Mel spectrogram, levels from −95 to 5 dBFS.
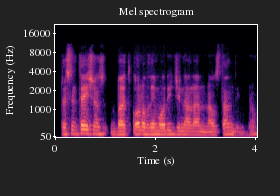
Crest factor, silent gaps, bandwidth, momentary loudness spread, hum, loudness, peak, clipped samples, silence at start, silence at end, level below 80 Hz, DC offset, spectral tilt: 18 dB; none; 10.5 kHz; 9 LU; none; -25 LUFS; -6 dBFS; under 0.1%; 0.15 s; 0 s; -68 dBFS; under 0.1%; -5 dB/octave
